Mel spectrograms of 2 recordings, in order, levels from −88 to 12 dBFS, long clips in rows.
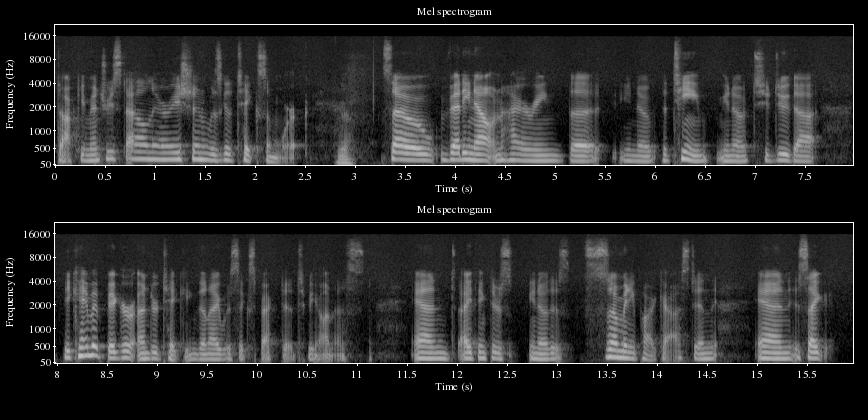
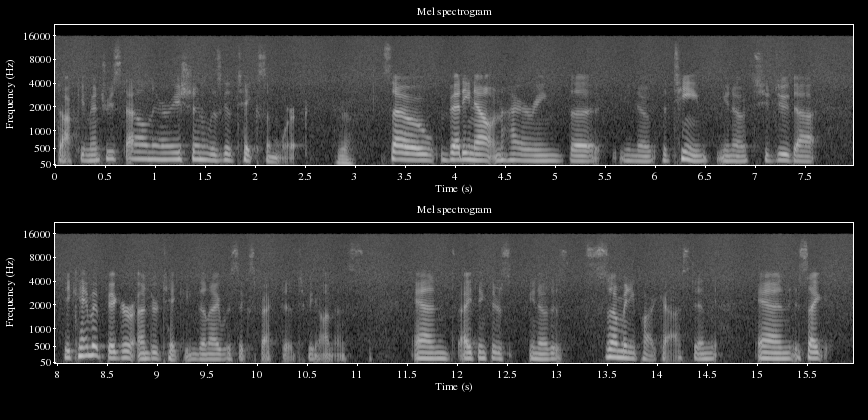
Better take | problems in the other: first | hiss; loud; throughout; 9 dB below the speech; faint in the first

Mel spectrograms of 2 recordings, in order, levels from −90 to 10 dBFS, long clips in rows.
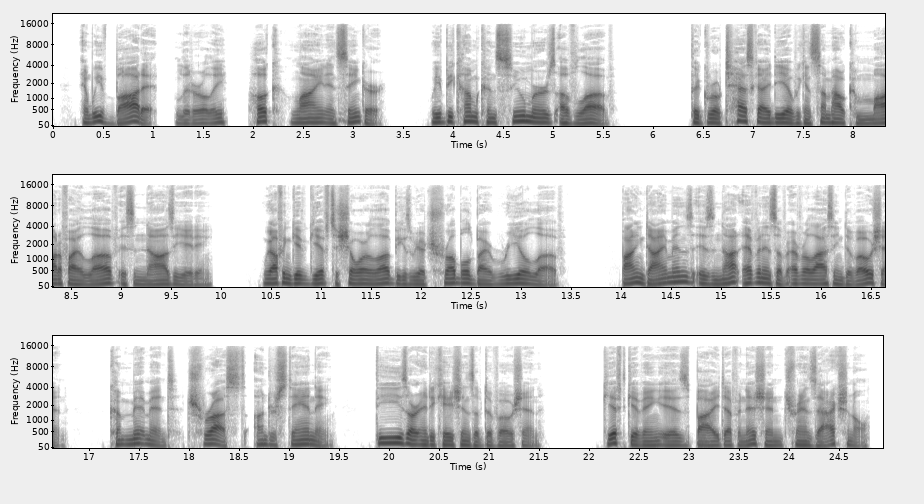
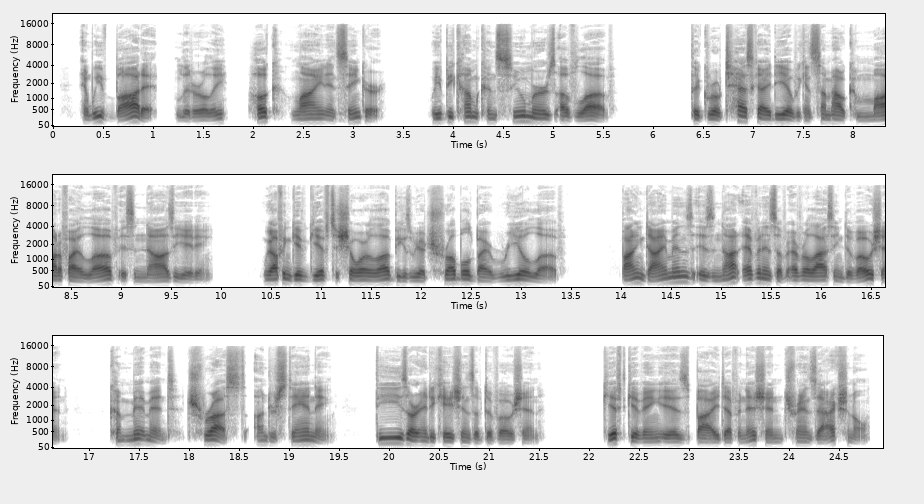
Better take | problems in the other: first | thin; somewhat; fading below 300 Hz

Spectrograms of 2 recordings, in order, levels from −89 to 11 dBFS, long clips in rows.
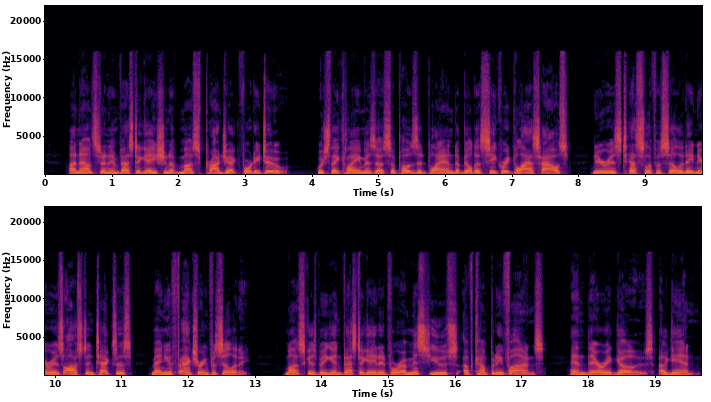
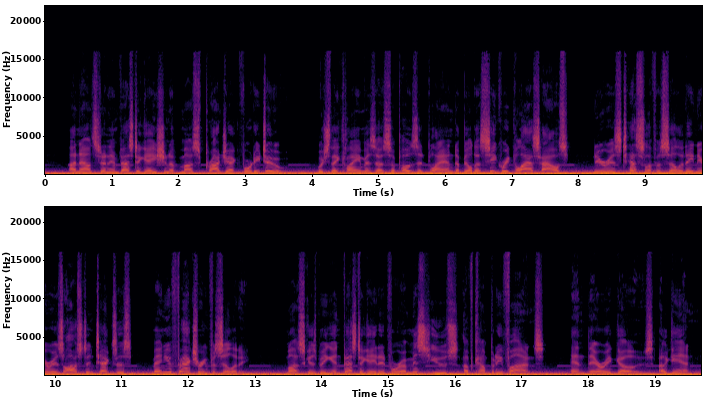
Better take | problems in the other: first | low rumble; loud; throughout; 6 dB below the speech

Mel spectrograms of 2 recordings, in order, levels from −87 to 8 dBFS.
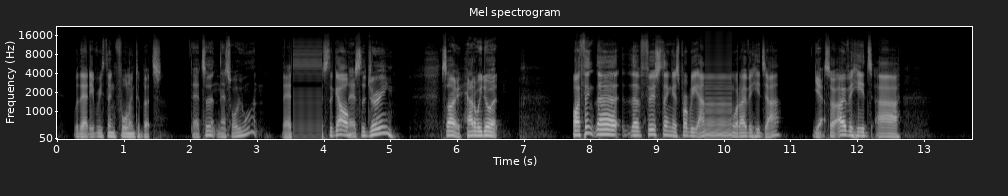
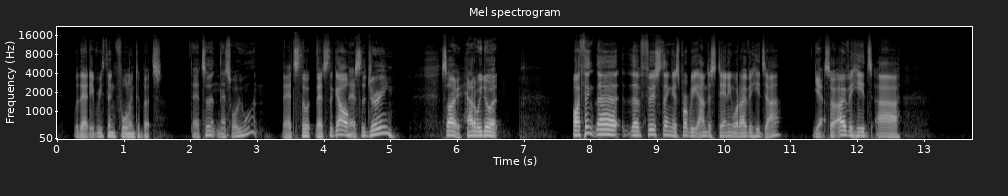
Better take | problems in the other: second | audio freezing; at 3.5 s and at 9.5 s

